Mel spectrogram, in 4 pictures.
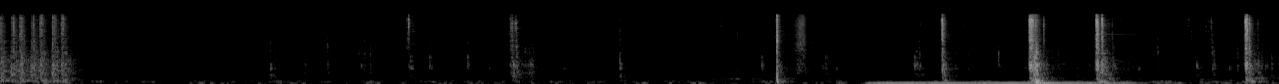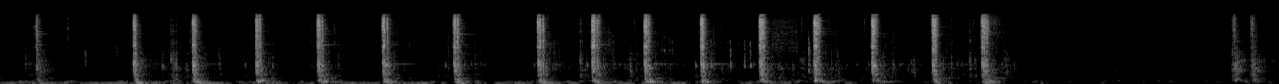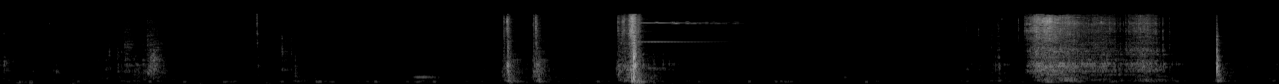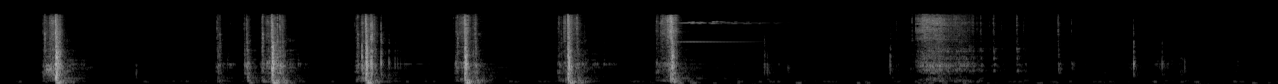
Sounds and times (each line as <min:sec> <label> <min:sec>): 0:00.0 Typing at different speeds 0:00.8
